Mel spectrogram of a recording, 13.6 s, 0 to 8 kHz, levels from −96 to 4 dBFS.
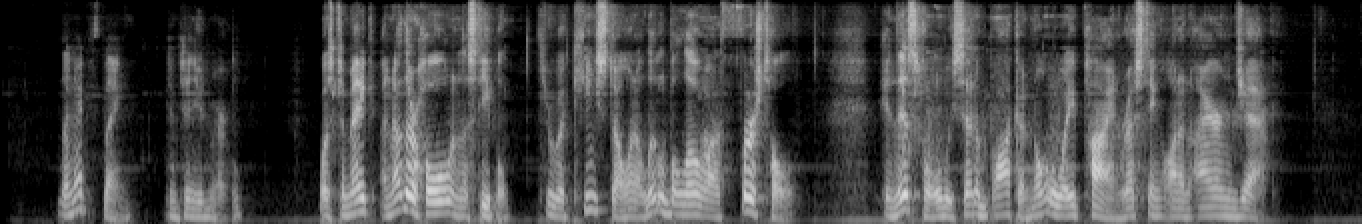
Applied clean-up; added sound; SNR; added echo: neural mask model DeepFilterNet 3.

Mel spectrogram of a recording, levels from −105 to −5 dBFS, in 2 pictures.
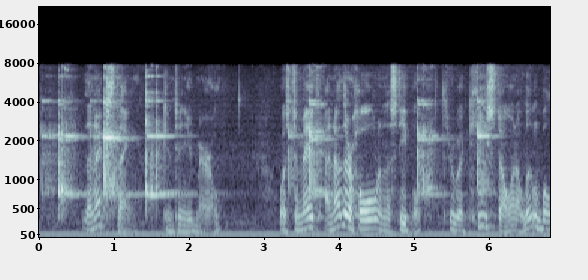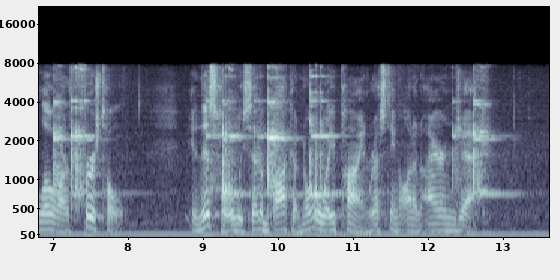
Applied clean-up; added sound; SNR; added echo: none; Glass; -1 dB; reverberation time 0.4 s.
